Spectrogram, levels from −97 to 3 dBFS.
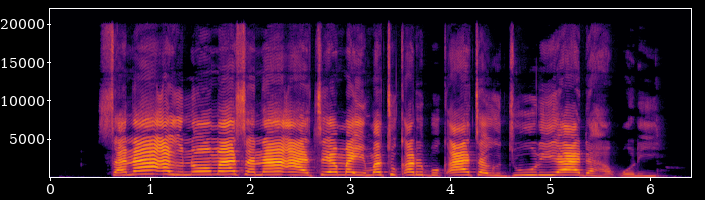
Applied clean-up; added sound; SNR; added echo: none; none; none; none.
